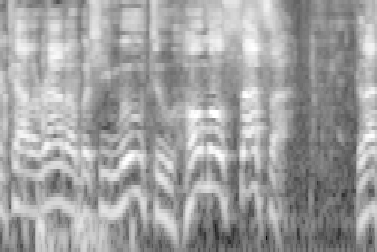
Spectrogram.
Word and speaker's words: Homosassa: She was born in Denver, Colorado, but she moved to Homosassa. Did I say it right? Yeah. Homo Sasa, Florida.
